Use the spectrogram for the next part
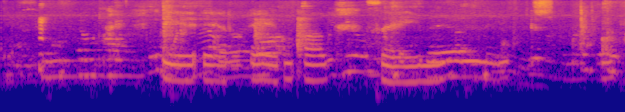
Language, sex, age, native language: Icelandic, female, 6, Icelandic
